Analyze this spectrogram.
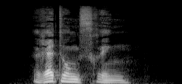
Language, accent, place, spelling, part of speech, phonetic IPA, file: German, Germany, Berlin, Rettungsring, noun, [ˈʁɛtʊŋsˌʁɪŋ], De-Rettungsring.ogg
- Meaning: 1. life buoy (UK), life preserver (US), life ring, lifesaver 2. spare tyre (UK), spare tire (North America), flab, roll of fat, love handle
